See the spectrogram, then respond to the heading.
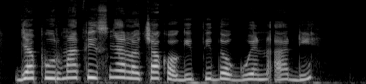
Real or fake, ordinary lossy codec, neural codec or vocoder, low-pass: real; none; none; none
